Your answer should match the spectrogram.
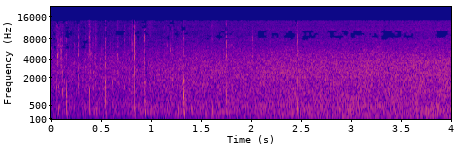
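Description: Golf gallery applauding a holed putt. Separate claps at first merge into steady, slightly swelling applause.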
